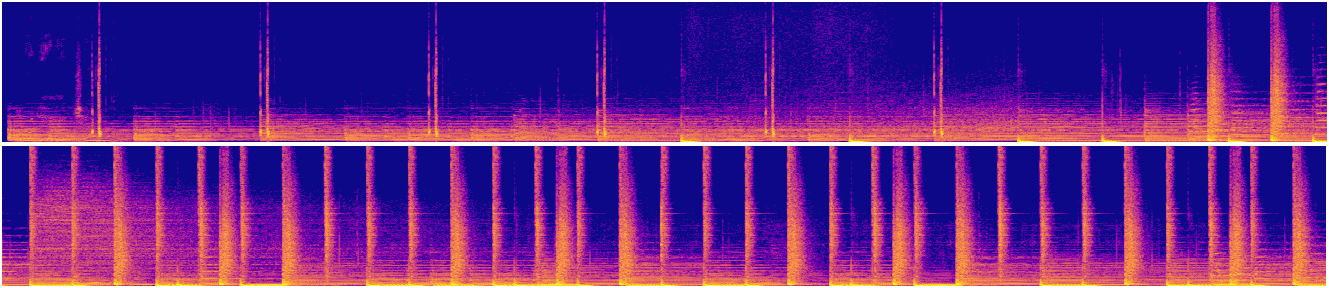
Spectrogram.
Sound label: hip hop beat upbeat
